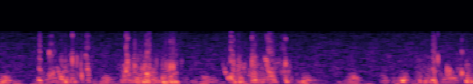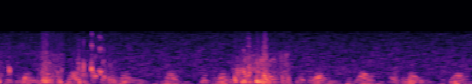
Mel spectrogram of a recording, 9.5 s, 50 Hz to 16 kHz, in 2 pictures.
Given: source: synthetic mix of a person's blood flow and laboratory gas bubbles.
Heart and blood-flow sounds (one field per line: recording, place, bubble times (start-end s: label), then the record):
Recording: Doppler ultrasound of blood flow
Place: precordium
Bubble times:
0.36-0.45 s: bubbles
0.47-0.93 s: bubbles
1.18-1.82 s: bubbles
2.19-2.92 s: bubbles
4.15-4.87 s: bubbles
5.09-5.38 s: bubbles
5.45-5.91 s: bubbles
7.05-7.65 s: bubbles
From the record:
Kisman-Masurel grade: 333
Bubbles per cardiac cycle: rolling drumbeat, 9 or more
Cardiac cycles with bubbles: 50 to 99%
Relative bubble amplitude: loud (0.450 to 0.775)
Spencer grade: 3 (all of the cardiac periods contain showers or single bubble signals, but not dominating or overriding the cardiac motion signals)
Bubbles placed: only in the low amplitude regions of the cardiac cycle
